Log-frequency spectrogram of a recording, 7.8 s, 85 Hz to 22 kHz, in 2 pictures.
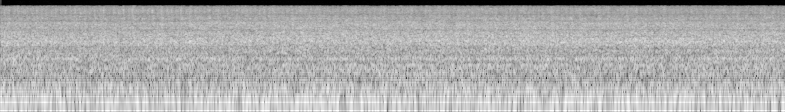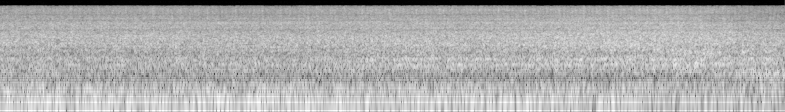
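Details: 2008 Toyota 4Runner SR5 4x4: smooth, even low idle with a light steady tick from the belt side and no squeal or knock; the engine is idling healthy.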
